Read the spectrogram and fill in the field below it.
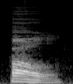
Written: Paul

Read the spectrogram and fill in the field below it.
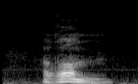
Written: Ron

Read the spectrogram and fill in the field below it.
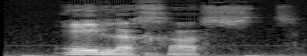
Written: Elegast

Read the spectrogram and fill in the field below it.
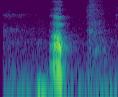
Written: Ab

